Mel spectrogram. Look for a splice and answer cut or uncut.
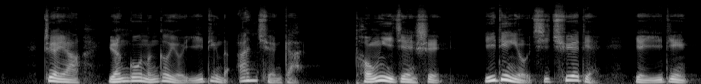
cut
